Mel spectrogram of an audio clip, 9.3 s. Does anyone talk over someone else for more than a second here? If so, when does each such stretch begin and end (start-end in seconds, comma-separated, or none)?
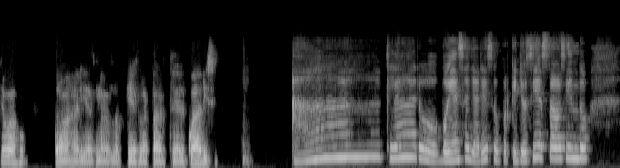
none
